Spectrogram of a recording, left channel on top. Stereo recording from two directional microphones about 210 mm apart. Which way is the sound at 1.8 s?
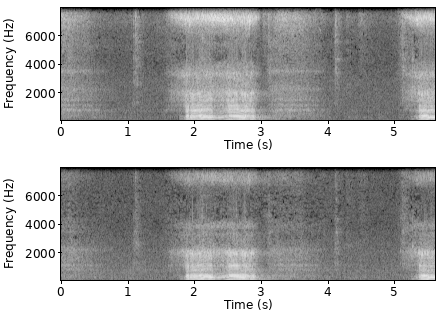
40° left (ahead or behind).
